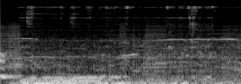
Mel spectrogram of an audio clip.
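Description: Live concert sound through a PA: heavy bass and crowd noise just after a held sung note cuts off, fading over the two seconds.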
